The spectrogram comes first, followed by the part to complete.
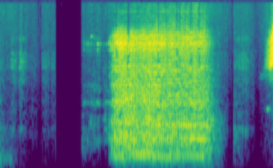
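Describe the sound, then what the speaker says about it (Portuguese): A sewing machine runs a single steady burst of about a second and a half while stitching a seam on women's tailored trousers, close and loud, framed by quiet handling noises before and after. "Vamos dar início à costura, arremate."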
